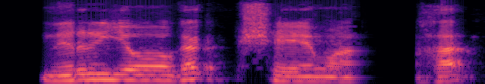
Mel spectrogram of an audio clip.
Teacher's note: அடுத்தது நிஹி யோக சேரும்போது விசர்க்கம் இர்ரா மாறி நிர்யோக அப்படின்னு மாறிடும்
